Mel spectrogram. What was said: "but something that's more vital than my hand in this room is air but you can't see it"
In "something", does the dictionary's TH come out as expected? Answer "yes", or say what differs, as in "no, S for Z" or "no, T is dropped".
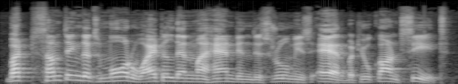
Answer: no, T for TH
